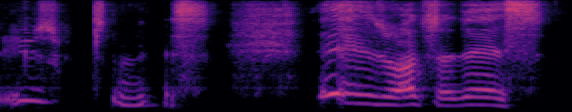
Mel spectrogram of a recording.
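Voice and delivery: squeaky mock voice; high silly voice. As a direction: pitch it way up, jokey. Self-deprecating aside to viewers.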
